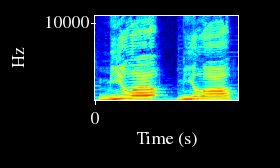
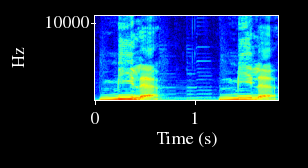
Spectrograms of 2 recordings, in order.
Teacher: This is a German manufacturer of high-end domestic appliances, and it's not exactly pronounced wrong in English, but English native speakers usually say something like Miele, Mila. So it usually sounds more like an A in the end, whereas in German we say Miele. Miele, so the last letter is just a little bit different.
